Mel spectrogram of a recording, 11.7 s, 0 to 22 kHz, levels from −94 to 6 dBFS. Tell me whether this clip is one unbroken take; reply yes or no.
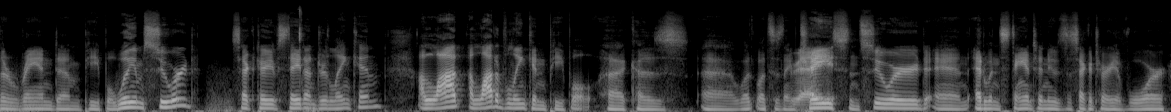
no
